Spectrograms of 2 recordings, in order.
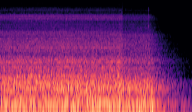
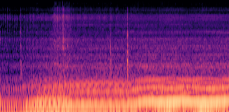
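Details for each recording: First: Jeep Cherokee XJ four-door used as a noise reference: steady low air whoosh with even rumble, no rattles or squeals, then winding down; blower sounds normal. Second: Two-door Jeep Cherokee XJ after a new blower motor resistor: a steady fan hum that steps up in pitch as it now runs at more than one speed, with light intermittent ticking from leaves and debris left in the blower case.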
